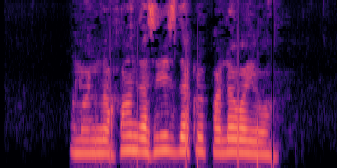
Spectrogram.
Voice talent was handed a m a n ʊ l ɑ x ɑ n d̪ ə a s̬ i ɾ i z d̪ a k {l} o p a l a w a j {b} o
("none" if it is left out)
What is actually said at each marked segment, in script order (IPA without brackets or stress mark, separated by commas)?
ɽ, w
